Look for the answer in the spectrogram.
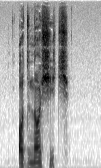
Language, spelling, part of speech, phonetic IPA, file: Polish, odnosić, verb, [ɔdˈnɔɕit͡ɕ], Pl-odnosić.ogg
